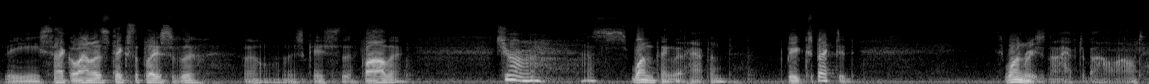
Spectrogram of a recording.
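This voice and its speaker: An actor playing a grave, patient, conflicted psychoanalyst in a radio drama, explaining himself in a measured, hesitant way. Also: male voice, deep voice, huge pitch swings, creaky, exaggerated voice. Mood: troubled, resigned. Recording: muffled lo-fi radio drama, faint noise.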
